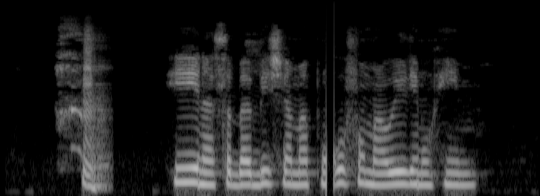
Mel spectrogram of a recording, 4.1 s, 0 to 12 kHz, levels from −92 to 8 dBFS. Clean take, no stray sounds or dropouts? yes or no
no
